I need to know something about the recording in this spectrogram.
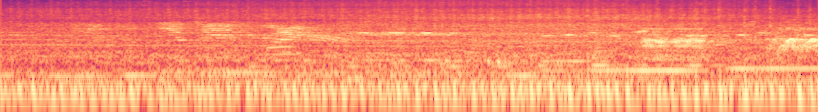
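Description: Large touring motorcycles passing slowly, their engines running low and steady with a fast pulse. Music and voices sound over the engines.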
